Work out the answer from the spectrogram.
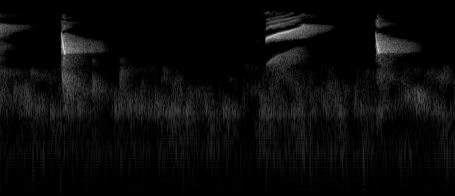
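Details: Paradise Tanager (Tangara chilensis), also called sete-cores-da-amazônia, giving three thin, high, sharp call notes over about three seconds, the middle one longer and slightly rising, with silence between.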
